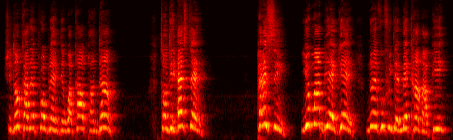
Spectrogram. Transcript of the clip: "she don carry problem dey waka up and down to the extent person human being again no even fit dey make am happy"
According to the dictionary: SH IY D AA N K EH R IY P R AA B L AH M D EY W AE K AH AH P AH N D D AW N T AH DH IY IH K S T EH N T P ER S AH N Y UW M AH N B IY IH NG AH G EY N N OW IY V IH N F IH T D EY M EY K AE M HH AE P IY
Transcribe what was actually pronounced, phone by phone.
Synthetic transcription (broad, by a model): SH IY D AA N K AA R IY P R AA B L AH M D EY W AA K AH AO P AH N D D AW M T AH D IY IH S T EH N P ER S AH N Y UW M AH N B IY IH G EY N N OW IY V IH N F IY D EY M EY K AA M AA P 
